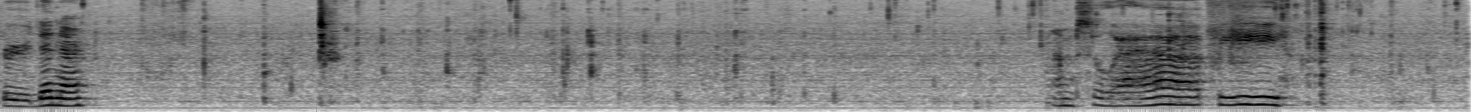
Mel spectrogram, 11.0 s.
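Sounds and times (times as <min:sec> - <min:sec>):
wet chewing: 0:01.0 - 0:08.0, 0:09.6 - 0:11.0.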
